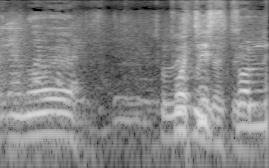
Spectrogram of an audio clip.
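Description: A man speaking, with a short pause partway through.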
